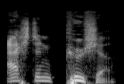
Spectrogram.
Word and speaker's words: Ashton Kutcher: Ashton Kutcher.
